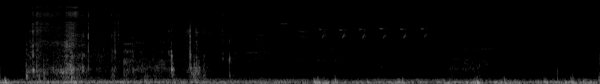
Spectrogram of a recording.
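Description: Hands scraping and pressing loose soil and wood-chip mulch into place around a seedling: scattered rustles and crunches, mostly in the first two seconds.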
